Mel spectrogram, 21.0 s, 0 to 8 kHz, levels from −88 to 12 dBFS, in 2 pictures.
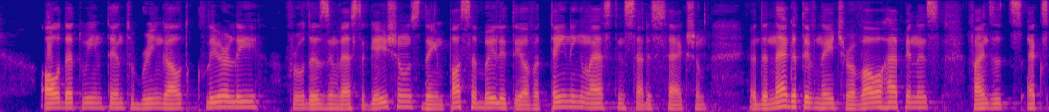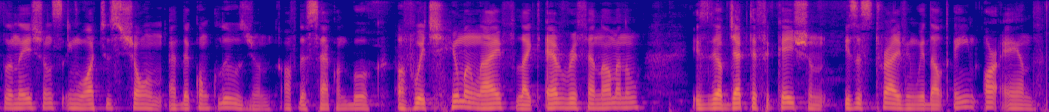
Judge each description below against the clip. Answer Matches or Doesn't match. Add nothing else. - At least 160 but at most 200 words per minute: Matches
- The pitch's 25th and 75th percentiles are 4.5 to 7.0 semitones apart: Doesn't match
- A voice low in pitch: Matches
